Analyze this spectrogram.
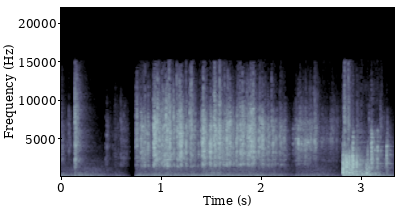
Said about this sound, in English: So go ahead and clear out the dice tray, and then I will roll for her.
